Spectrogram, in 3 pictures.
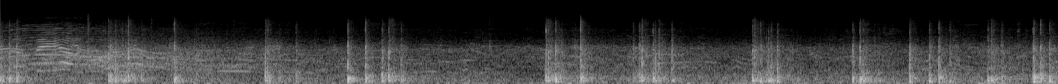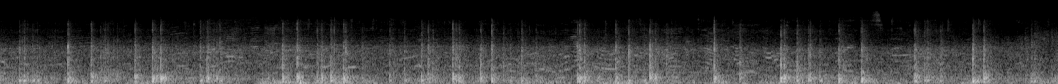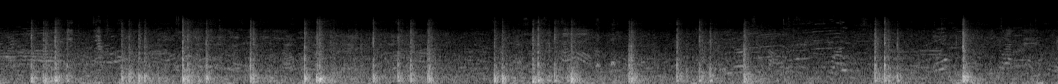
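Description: Aerial fireworks shells bursting overhead in a rapid, irregular string of bangs, several a second.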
